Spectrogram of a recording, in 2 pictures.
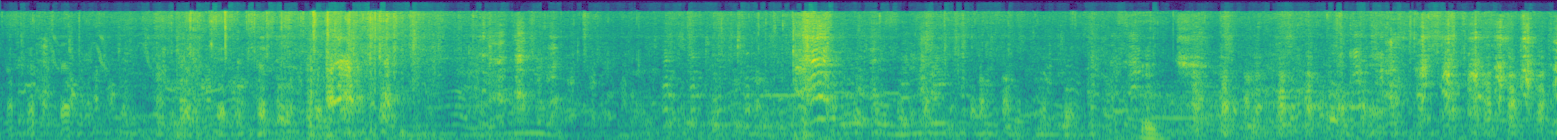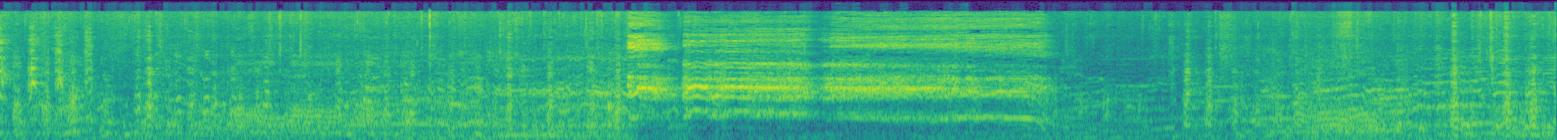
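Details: Among hens on a farm, constant clucking and chatter fill the air until a rooster lets out a strong, sustained crow of about two seconds near the end, then the flock noise resumes.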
